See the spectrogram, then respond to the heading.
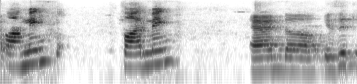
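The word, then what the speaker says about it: pharming: n g I think of course it is farming like like fishing farming is what I was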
